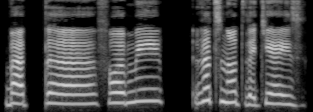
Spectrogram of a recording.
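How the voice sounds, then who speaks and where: A high-pitched woman whose native tongue is Greek answers questions about her poetry, pausing often and filling gaps with soft hesitations. Her voice is bright and clear, recorded close and dry with no room sound. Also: no room sound. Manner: thoughtful, hesitant with many fillers. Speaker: poet guest. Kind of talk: casual interview answers.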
